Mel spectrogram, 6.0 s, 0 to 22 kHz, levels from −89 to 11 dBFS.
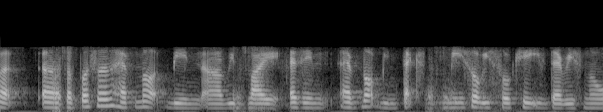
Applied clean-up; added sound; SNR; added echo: neural separator model SepFormer DNS4.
